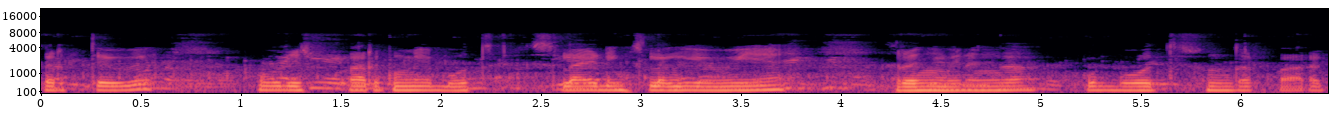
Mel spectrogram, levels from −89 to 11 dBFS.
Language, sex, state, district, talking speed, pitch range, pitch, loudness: Hindi, male, Bihar, Vaishali, 175 wpm, 145-165 Hz, 150 Hz, -18 LUFS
